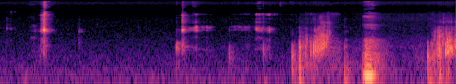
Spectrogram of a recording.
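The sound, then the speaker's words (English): Throaty swallowing sounds: a sharp click, then a run of soft, irregular gulps and wet mouth noises, with one heavier gulp near the end. No one speaks. “Like the sound of my swallowing.”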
